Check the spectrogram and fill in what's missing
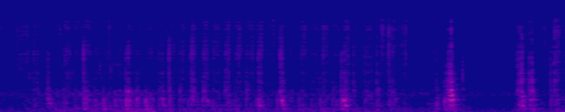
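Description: A wooden stick scratches the coating of a scratch-off coated paper scratch-art page while a hand partly covers the page. The quiet, continuous scratchy rubbing is broken by short, brighter rasping strokes that stand out from the steady scraping.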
